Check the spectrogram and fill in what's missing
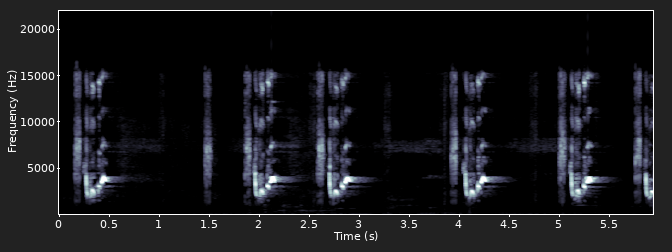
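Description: A prinia repeats sharp, high chirping phrases about once every second, each a quick falling-then-rising burst, over a faint low hum.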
